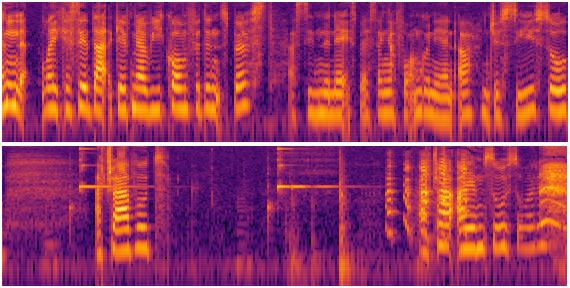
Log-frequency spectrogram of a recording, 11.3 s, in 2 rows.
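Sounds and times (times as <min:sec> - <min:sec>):
speech: 0:00.0 - 0:07.4, 0:09.8 - 0:11.3
mobile phone ringing: 0:06.4 - 0:07.3, 0:08.3 - 0:09.5.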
